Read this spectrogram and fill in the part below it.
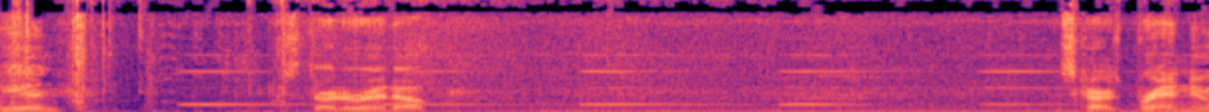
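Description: A car's dashboard chime beeps steadily.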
